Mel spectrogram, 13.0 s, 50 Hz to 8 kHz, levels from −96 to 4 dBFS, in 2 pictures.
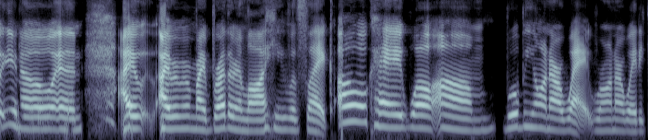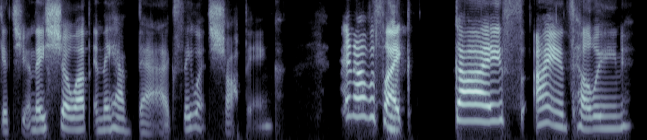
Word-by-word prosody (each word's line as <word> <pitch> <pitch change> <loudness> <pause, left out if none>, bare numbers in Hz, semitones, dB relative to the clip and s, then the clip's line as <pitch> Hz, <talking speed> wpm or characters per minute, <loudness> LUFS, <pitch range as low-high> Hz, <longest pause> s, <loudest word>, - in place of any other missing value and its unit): You 270 - -5
know? 215 -2 -2
And 210 0 0 0.4
I 225 -1 +4 0.2
I 225 - +8
remember 220 +1 -6
my 210 -1 0
brother-in-law, 200 -3 -2
he 215 -2 -13
was 200 0 -7
like, 190 - -1
"Oh, 335 +1 0
okay. 250 -6 0
Well, 235 -1 -2
um, 205 -2 -3
we'll 240 +2 -7
be 255 -1 -16
on 230 -3 -5
our 195 -2 -1
way. 190 - -1
We're 190 - -14
on 190 0 -9
our 190 -1 -7
way 180 -1 -8
to 180 - -13
get 175 0 -9
you." - - -14
And - - -18
they 200 +1 0
show 210 -2 +2
up, 210 +1 -1
and 180 - -13
they 205 - -7
have 210 -5 -10
bags. 165 - -10
They 215 - -13
went 245 - -13
shopping. 260 - -7 0.7
And 435 +1 +3
I 440 +1 +6
was 430 - -2
like, - - +7 0.4
"Guys, 355 0 +6
I 315 - +3
am 265 -5 +3
telling 225 +2 -7
220 Hz, 215 wpm, -20 LUFS, 200-245 Hz, 0.7 s, I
